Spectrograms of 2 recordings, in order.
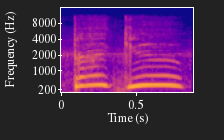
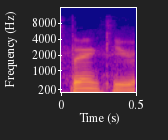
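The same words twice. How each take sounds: First: It is yelled loudly. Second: It is said at a normal volume.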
